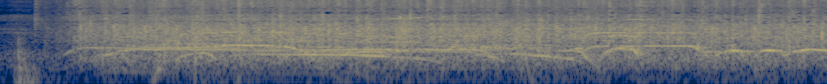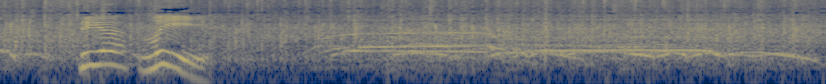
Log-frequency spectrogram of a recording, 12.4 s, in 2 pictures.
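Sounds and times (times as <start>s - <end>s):
audience applause: 0.3s - 12.3s
speech: 6.8s - 7.9s.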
